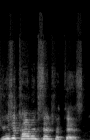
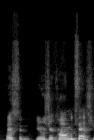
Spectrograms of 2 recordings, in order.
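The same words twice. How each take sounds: First: Higher and louder, pressing the point; louder insistence. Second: Said in the usual way. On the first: Real, not acted. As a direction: repeat it harder, almost shouting.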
